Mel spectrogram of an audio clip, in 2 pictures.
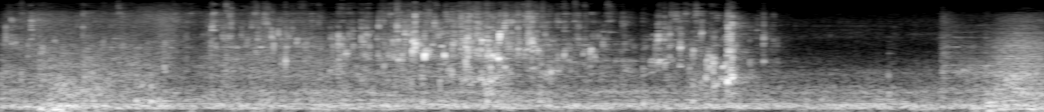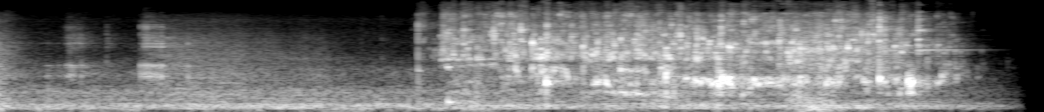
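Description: Liquid poured through a metal funnel into a glass mason jar, trickling and splashing. It comes in two spells: one through the first few seconds, then, after a quieter stretch, a louder pour from a little past seven seconds in.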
